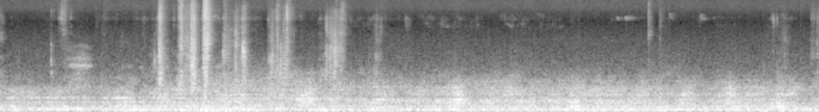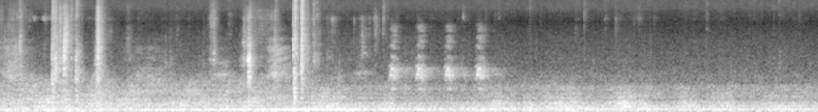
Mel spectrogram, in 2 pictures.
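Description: A bird calling outdoors: a run of about six short, evenly spaced calls near the end, with a few single calls earlier, over faint scattered clicks and a low steady hum.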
